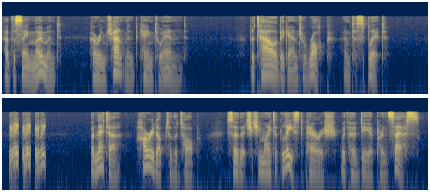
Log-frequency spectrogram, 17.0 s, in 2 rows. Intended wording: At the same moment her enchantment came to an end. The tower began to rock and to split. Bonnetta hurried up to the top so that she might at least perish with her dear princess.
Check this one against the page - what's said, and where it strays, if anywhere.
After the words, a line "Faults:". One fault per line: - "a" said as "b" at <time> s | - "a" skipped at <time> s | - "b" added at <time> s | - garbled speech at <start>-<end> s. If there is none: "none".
At the same moment her enchantment came to end. The tower began to rock and to split. Bonnetta hurried up to the top so that she she might at least perish with her dear princess.
Faults:
- "an" skipped at 3.2 s
- "she" added at 13.5 s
